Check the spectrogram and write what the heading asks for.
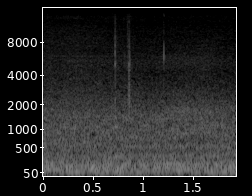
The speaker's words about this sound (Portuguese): O trânsito uh, já está com uh, algum movimento, estamos já numa hora uh, em que as pessoas começam a ir para o, o trabalho, daí estar já algum movimento neste, neste momento aqui junto ao edifício 2000.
